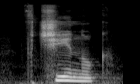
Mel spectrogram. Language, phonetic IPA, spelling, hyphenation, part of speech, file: Ukrainian, [ˈʍt͡ʃɪnɔk], вчинок, вчи‧нок, noun, Uk-вчинок.ogg
- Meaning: alternative form of учи́нок (učýnok)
